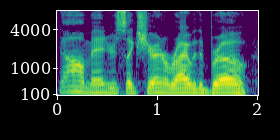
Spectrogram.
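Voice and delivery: lightly voiced chill dude; laid-back bro. Lyft pitching itself as a ride with a bro, easygoing voice. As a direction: say it like a mellow bro. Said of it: "Lyft's differentiator was like".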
